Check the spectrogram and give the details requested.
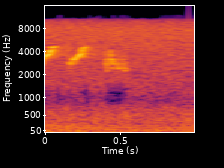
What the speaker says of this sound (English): Beautiful melodious call of the white-browed scrub robin.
